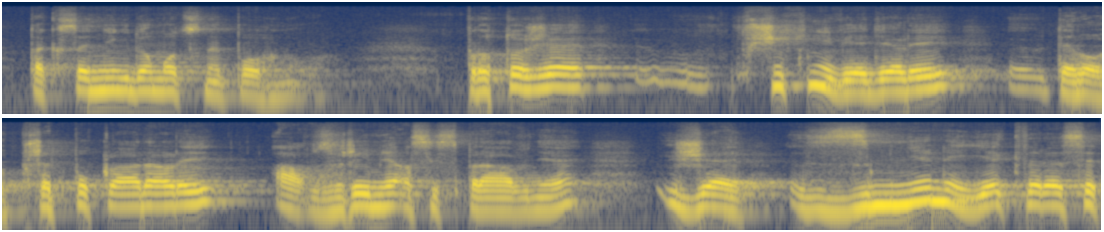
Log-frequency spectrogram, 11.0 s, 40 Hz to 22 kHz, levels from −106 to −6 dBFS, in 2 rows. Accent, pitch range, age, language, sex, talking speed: native, 140-175 Hz, 50-69, Czech, male, 95 wpm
